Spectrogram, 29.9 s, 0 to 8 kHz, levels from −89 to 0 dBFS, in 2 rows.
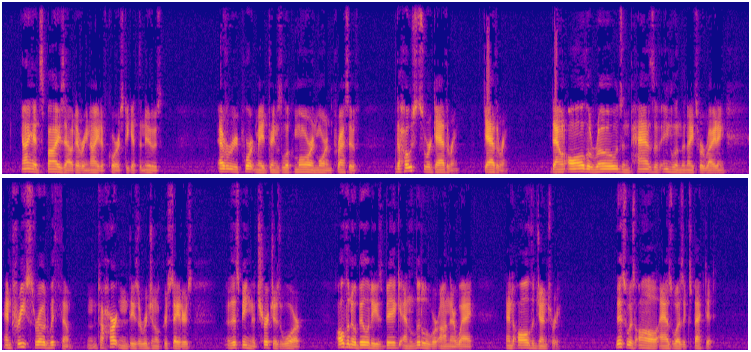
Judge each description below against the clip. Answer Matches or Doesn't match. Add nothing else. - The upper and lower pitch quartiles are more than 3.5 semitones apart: Matches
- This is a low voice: Matches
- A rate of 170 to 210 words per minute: Doesn't match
